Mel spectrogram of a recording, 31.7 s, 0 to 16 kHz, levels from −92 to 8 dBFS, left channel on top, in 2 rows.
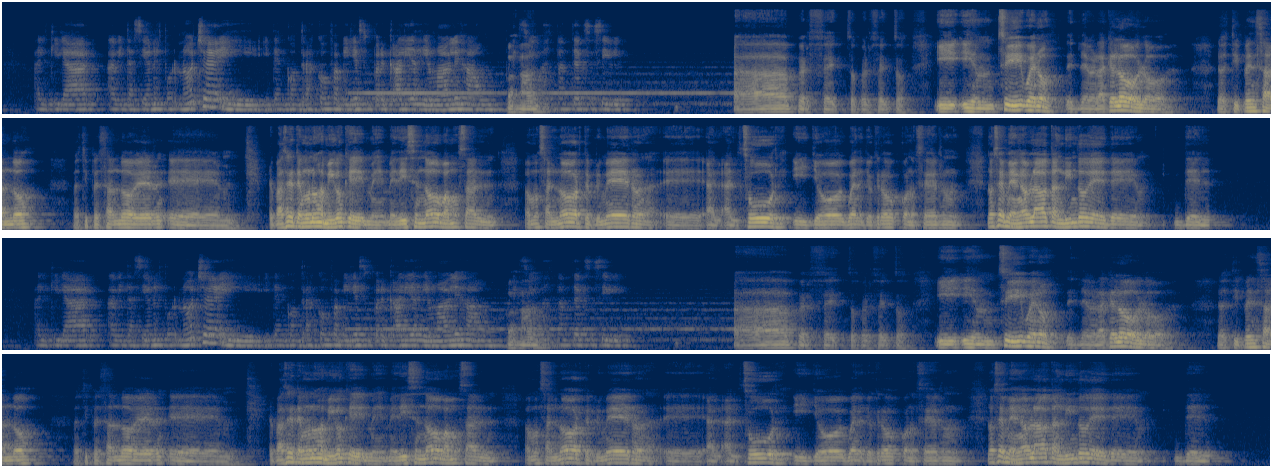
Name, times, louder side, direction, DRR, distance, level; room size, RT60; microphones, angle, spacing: voice 1, 0.4-7.8, left 1 dB, 30° left, 1.6 m, -46 dB
sound 1, 4.3-10.0, left 7 dB, 50° right, 3.2 m, -53 dB
voice 2, 6.3-6.7 9.1-14.7 15.0-16.3 16.8-30.2 30.5-31.0, left 4 dB, 60° left, 0.5 m, -30 dB
16.5 x 7.3 x 3.2 m
head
